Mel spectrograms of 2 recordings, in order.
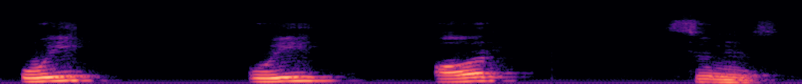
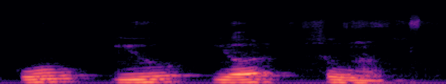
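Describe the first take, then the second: First: The syllables are split as uy-uy-or-sunus. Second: The syllables are split as u-yu-yor-su-nus. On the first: The speaker calls it wrong. "No se lee" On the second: The speaker calls it right. "Se lee de esa manera"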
